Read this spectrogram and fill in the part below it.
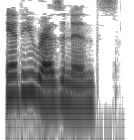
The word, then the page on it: antiresonance: British English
